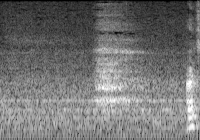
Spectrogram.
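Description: A man's quick, audible intake of breath through the mouth about a second in, just before he speaks again, over a steady faint room hiss.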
